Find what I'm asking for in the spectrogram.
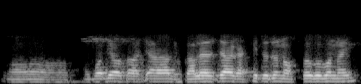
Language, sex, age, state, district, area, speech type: Assamese, male, 18-30, Assam, Golaghat, urban, conversation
